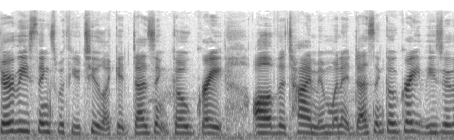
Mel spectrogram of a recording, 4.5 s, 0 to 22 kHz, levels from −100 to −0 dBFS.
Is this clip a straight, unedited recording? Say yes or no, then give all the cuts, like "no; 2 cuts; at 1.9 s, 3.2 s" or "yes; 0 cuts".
yes; 0 cuts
